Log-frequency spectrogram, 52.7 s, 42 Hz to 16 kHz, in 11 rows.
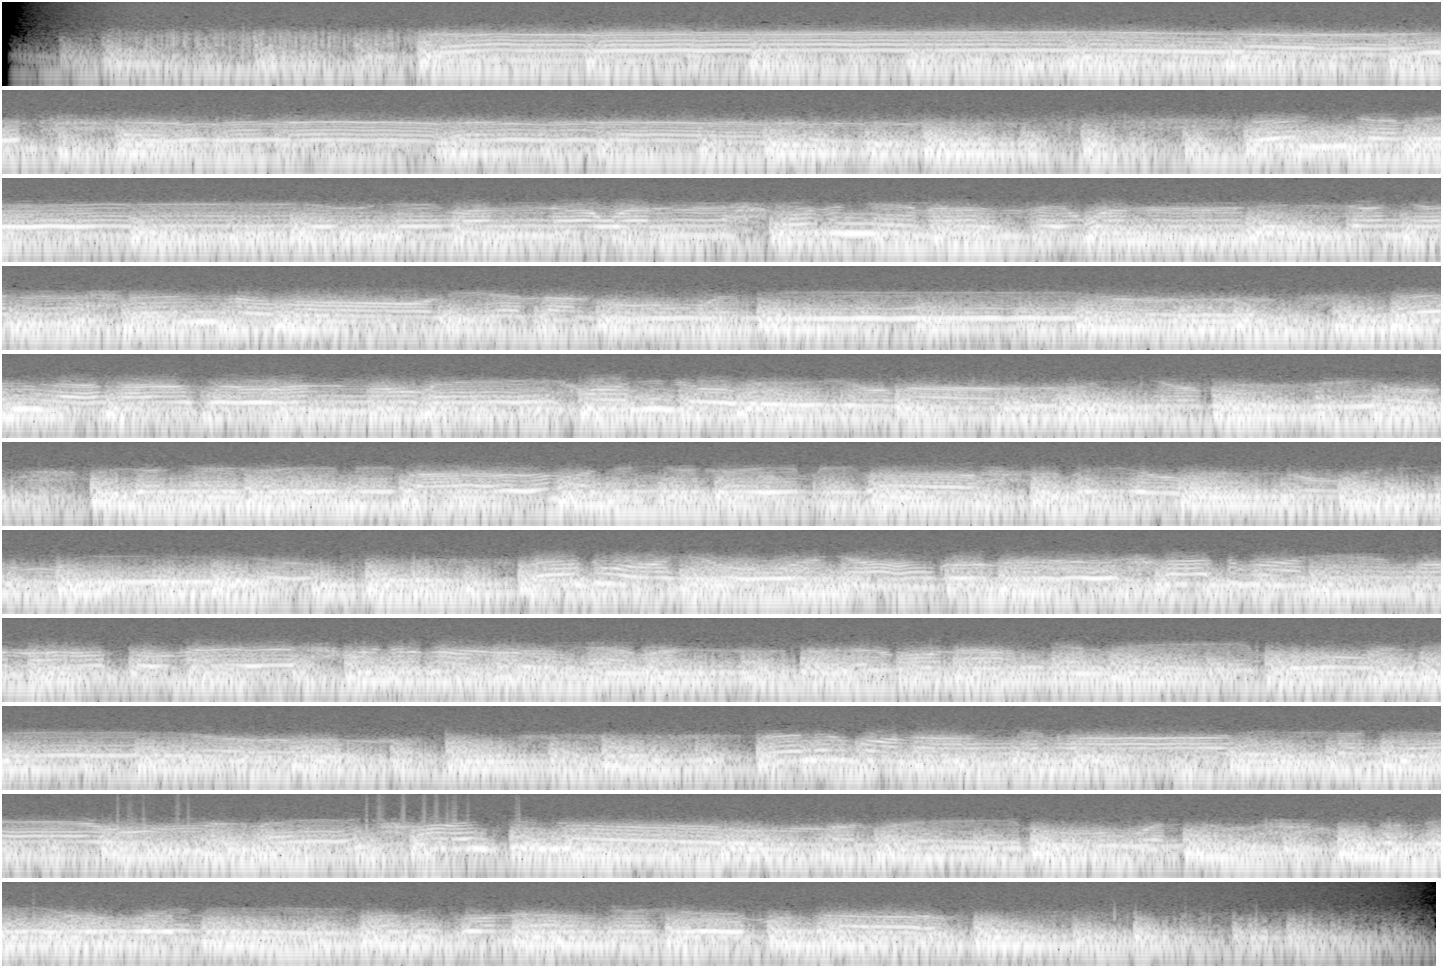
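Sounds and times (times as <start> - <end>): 
kultrún drum beating: 0.0 - 52.7
machi chanting in Collico, Puerto Saavedra, Chile: 1.4 - 51.4.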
